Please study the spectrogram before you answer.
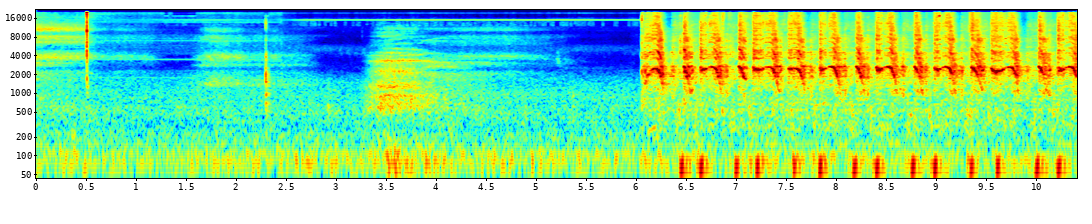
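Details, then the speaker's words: Indian FTR motorcycle at 36–40°F, a recurring cold-start problem the dealer has tried to fix before. Quiet start, then after six seconds the engine catches with uneven pulsing and a high squeal, struggling to settle: hard cold start. "all right so we're gonna record a 40 degrees 36 degree temperature another good cold test start for the indian"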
